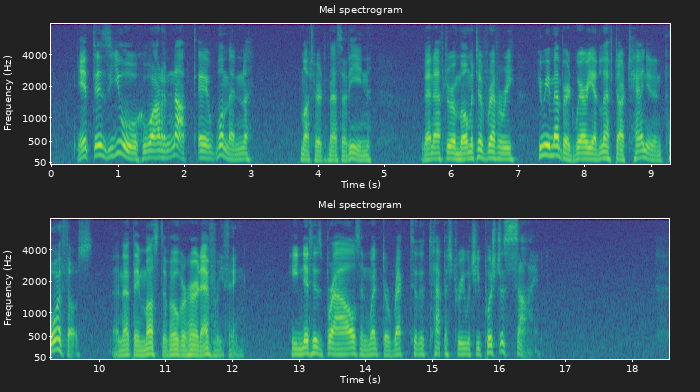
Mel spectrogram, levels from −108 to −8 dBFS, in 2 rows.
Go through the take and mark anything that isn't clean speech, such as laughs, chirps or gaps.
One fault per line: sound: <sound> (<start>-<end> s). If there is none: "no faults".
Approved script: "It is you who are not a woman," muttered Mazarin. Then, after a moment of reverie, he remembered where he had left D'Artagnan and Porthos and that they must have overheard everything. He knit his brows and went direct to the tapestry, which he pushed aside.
no faults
